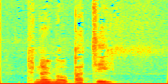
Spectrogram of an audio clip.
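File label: "pneumopathie", Dutch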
